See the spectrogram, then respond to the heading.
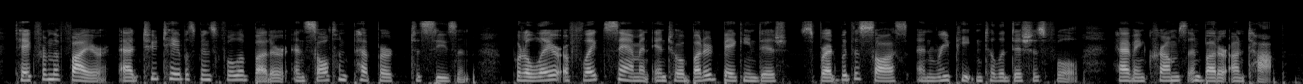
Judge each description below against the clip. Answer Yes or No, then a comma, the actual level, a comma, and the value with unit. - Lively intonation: No, average, 3.4 semitones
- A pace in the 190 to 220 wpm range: Yes, average, 200 wpm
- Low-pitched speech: No, medium, 175 Hz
